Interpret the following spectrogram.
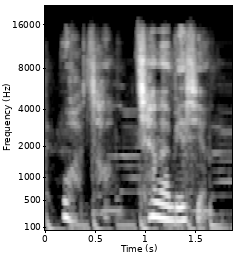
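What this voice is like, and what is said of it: Quiet, hushed voice. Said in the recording (Chinese): “小声说道”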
